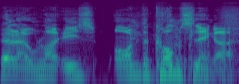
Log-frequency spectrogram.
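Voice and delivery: slow, high, loud sleazy villain drawl; hammed-up villain. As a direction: savour every word like a creepy villain.

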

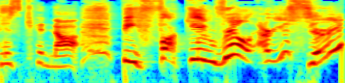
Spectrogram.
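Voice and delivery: high-pitched, hammed-up disbelief; incredulous outburst. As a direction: squeal it in retold disbelief. Retold disbelief at his reaction.

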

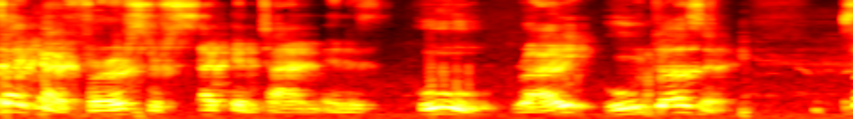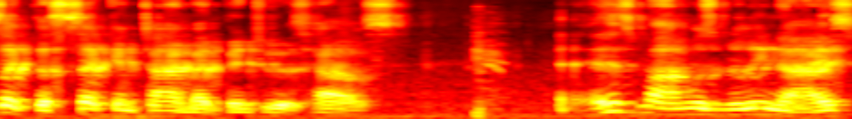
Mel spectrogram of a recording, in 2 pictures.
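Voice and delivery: ordinary talk, nothing marked

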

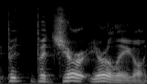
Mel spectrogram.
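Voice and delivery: usual speaking voice

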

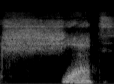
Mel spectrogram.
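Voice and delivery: low, very quiet muttered curse; retold sinking dread, barely voiced; hushed dismay. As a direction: let a sinking curse slip out under the breath. Dismayed reaction to dead car battery.

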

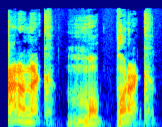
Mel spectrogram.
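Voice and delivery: loud, high, nasty dwarf voice. A narrator's reading. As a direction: spit the foreign words out nastily. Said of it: "but the nasty tone was unmistakable".

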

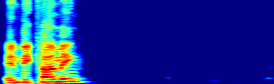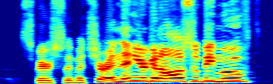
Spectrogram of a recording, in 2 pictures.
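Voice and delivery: loud, high, rallying preacher calls; preaching at full force. Acted. Pastor rouses his congregation at the close, preaching loudly. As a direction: call the crowd to answer.

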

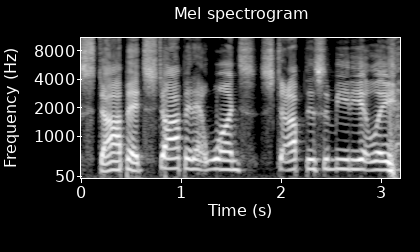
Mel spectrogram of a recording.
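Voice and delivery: high, urgent indignant shouting; outraged teacher. Retold or imitated. Teacher halting a student skit, outraged and high-pitched.

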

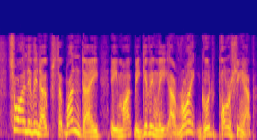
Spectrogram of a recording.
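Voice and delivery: a cheerful, long-winded hermit eager to explain; chatty old hermit. Acted. Hermit on family tradition.

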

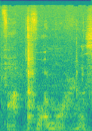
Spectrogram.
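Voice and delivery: under-breath whisper; whispered curse while thinking. Real, not acted. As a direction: say it to yourself, unvoiced. Muttered to himself.

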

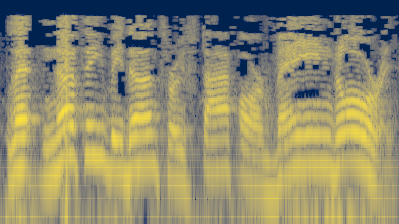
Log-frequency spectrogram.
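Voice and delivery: slow, loud preaching of the verse; preached scripture. Acted. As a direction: proclaim the verse, word by word. Reads scripture with force.

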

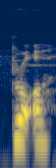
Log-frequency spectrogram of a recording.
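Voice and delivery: "bro" loud with a big, thick vowel; larger Geordie vowel. Shown as a demonstration. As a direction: punch out "bro" as the Geordie start of brother. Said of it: "become more larger".

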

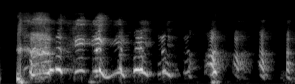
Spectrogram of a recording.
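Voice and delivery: cracks up high after the line; high burst of laughter. Real, not acted. After reading the romance line to her friend, bursting into laughter.

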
